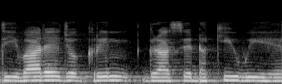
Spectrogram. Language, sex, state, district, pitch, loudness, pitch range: Hindi, female, Arunachal Pradesh, Papum Pare, 175 Hz, -15 LUFS, 170-180 Hz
